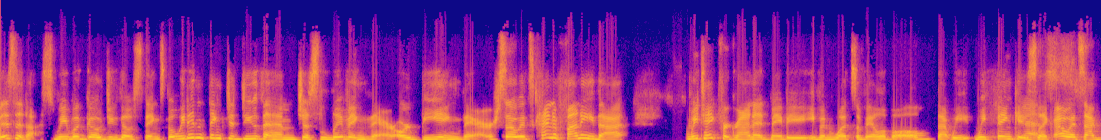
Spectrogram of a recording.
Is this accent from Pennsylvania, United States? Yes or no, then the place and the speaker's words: no; Wisconsin, United States; I'm from Wisconsin. I can't deny the fact that my roots are rooted in dairy some way, some shape, somehow.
